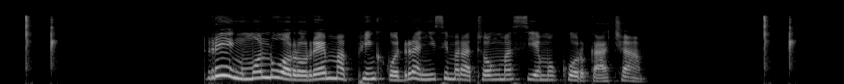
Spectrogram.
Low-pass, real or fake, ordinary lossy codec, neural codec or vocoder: 9.9 kHz; real; none; none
